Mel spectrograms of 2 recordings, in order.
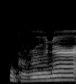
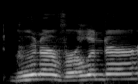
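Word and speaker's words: Grüner Veltliner: I was in Austria over the summer and I fell in love with Gruner. I'm saying it wrong. Okay. It's Gruner Verlander.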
